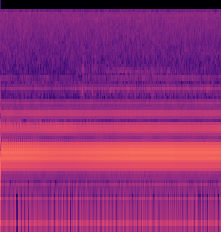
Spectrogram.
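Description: Armenian duduk holding one long steady note.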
